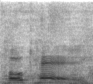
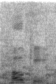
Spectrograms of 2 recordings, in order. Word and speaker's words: poke: But anyway, Janice or Giannis says, those poke bowls are pronounced poke, not pokey.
